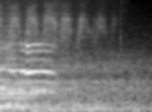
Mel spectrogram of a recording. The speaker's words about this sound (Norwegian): Det går en katt og mjauer i den skarpe påskesola på Leirsund. Den går langs husveggen og leter etter noe. Bryter stillheten og vifter med halen.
